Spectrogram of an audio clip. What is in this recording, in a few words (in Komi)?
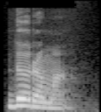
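"дӧрӧма", Komi, female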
